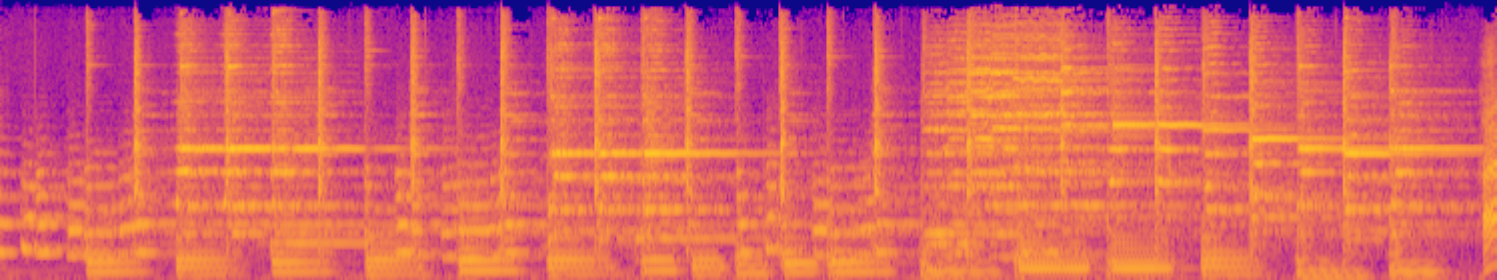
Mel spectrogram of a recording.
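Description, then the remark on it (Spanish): A cheerful children's song about ducks learning music and solfège plays its instrumental passage: a bouncy, tinkling melody over steady plucked bass notes, loud, with no voices heard. “Los patos que aprenden solfeo en esta bonita canción de ….”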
